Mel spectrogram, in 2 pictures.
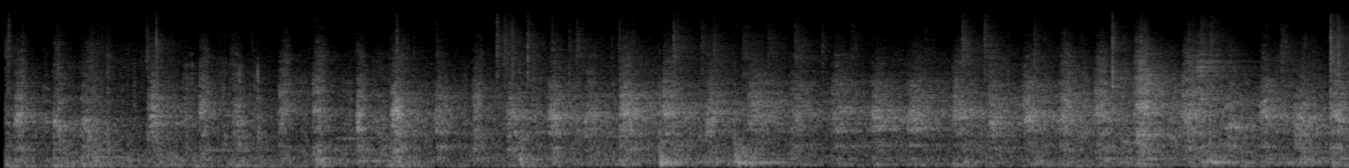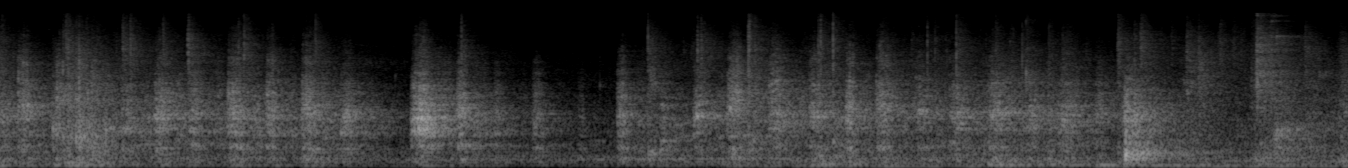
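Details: Labrador Retriever on a morning walk, panting steadily with fast, regular breathy pulses throughout, one louder rasping breath around the middle and faint background music.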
